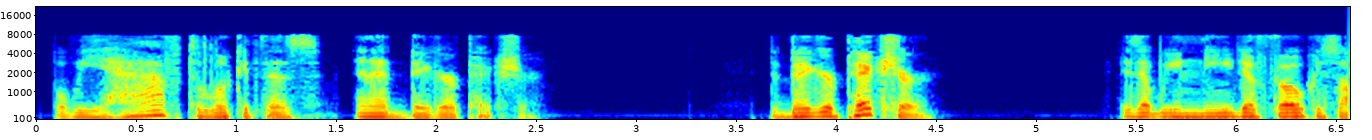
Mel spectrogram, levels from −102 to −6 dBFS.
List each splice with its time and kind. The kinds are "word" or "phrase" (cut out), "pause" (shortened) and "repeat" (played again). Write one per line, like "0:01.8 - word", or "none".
0:01.5 - pause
